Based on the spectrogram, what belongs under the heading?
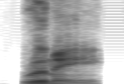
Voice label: "roomie", British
